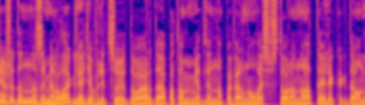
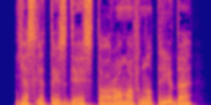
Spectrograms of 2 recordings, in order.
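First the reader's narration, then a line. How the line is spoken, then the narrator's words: Whispering. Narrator (Russian): шепотом произнесла она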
